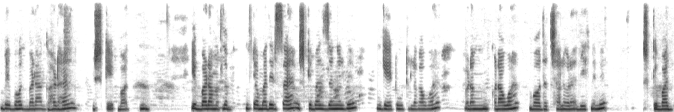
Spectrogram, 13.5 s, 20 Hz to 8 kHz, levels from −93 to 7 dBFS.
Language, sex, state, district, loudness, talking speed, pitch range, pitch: Hindi, female, Bihar, Kishanganj, -18 LUFS, 140 wpm, 245-280 Hz, 255 Hz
